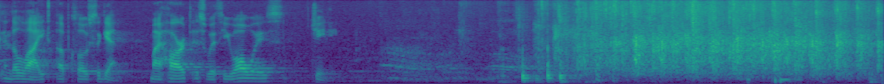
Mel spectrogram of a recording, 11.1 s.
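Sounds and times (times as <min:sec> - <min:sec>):
speech: 0:00.0 - 0:04.2
audience clapping: 0:06.4 - 0:11.0.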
